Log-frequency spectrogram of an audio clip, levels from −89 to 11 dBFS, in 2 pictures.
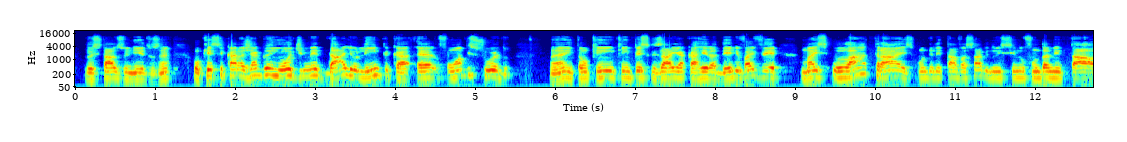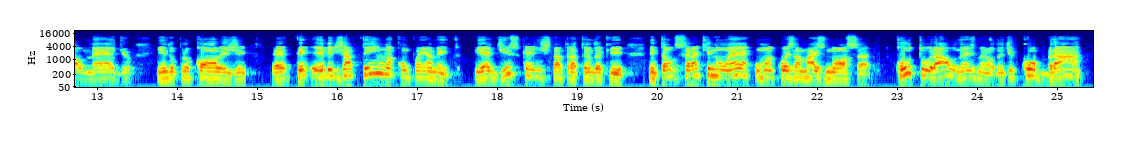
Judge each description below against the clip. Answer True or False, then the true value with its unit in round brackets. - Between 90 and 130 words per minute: False (170 wpm)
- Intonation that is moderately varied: True (4.0 semitones)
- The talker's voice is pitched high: False (135 Hz)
